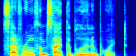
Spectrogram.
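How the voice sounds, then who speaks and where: A woman giving clear, descriptive scripted narration for a radio drama. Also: sits high, expressive, brisk.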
